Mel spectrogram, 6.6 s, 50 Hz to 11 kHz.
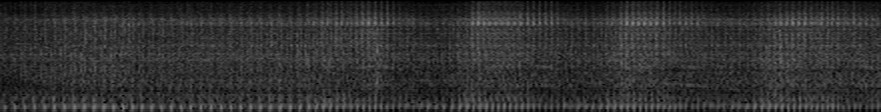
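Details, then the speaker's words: Yamaha X-Ride (54P engine, same as Mio): idle normal, but revved around 3,000–4,000 rpm a fast, dry metallic rattle rides each firing pulse; worn piston and cylinder block, piston slap. "Kritik ketika digas di RPM sekitar 40 sampai 30-an."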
